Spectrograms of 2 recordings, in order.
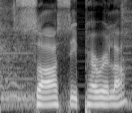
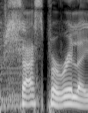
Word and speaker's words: Sarsaparilla: Saucy Perilla. – She loves to smoke. – You hear it? Sarsaparilla is what he's really saying, people. But some Jamaican pronounce it Saucy Perilla.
